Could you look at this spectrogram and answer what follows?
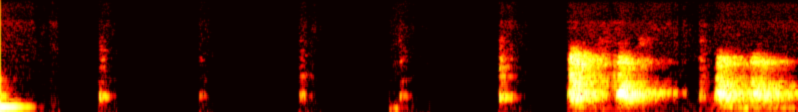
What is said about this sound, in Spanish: Y el perro ladrando, a ver si también lo podemos aceptar. Es parte de la realidad ahora mismo. También pertenece en este momento.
